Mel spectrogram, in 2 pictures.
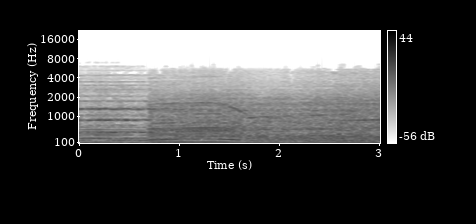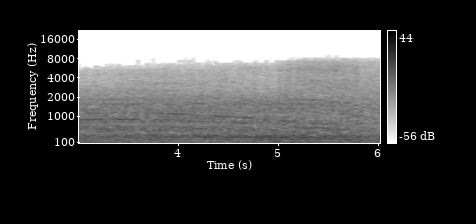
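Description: Film soundtrack: a held chord of background music ends under a second in, giving way to a dense, swelling rumble with some faint sliding tones that grows steadily louder toward the end, a transition sound under the scene change.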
